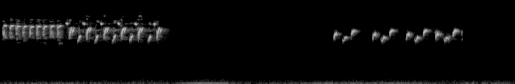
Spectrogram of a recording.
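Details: A European goldfinch trained for song competitions sings a fast, high, tinkling twitter, then pauses briefly before a second, slightly lower burst of liquid chirps.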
